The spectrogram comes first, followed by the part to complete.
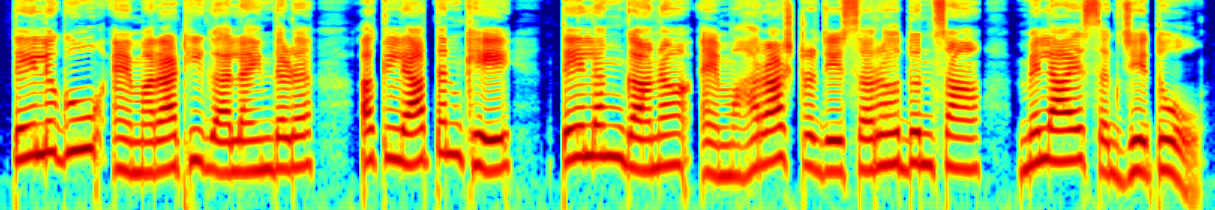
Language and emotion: Sindhi, neutral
